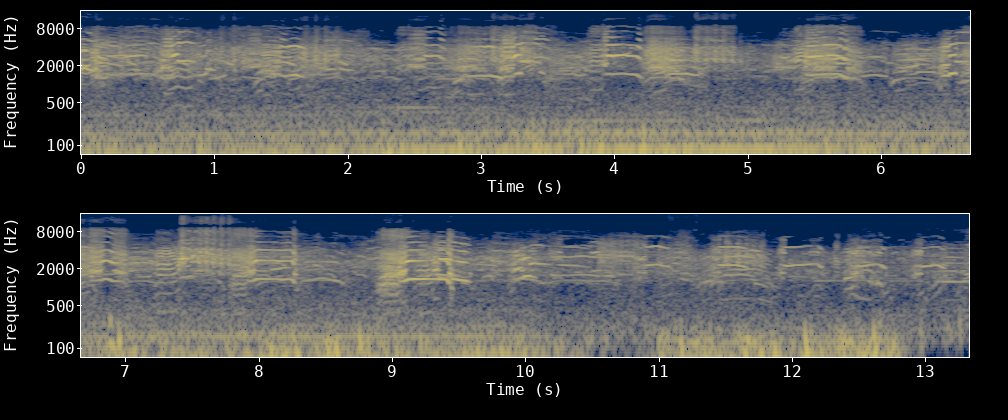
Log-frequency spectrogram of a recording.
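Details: Thousands of California gulls at a nesting colony on tiny islands in Adobe Creek, between Shoreline Park in Mountain View and the Palo Alto Baylands, California. A dense, overlapping chorus of short nasal yelps and mewing cries sounds over a constant low rumble that eases near the end.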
